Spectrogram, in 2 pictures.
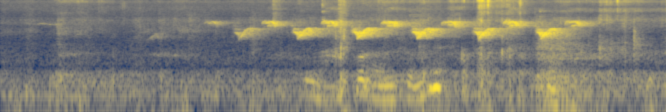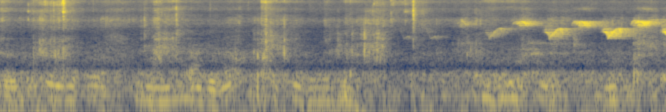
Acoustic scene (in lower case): park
